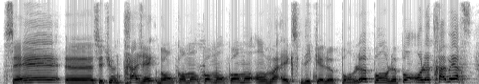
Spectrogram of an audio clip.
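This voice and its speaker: A man's voice: fairly high pitch, expressive, unhurried, hardly any pauses, a little mellow. A man teaching a French phonics lesson, patient and repetitive, often praising with "très bien". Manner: patient, repeats words many times, praises with "très bien".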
